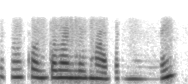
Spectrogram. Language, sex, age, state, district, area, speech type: Telugu, female, 45-60, Andhra Pradesh, East Godavari, urban, conversation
